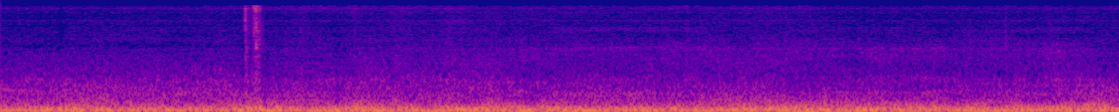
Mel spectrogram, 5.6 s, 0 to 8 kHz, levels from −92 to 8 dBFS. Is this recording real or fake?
fake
